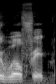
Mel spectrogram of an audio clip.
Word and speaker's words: Wilfrid: W-I-L-F-R-I-D, I'm not mispronouncing Wilfried.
